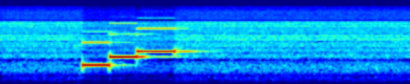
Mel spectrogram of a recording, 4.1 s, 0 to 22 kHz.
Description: Telephone call progress tone (North American plan), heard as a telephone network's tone, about 910, 1370, 1800 Hz, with room echo. Special information tone.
